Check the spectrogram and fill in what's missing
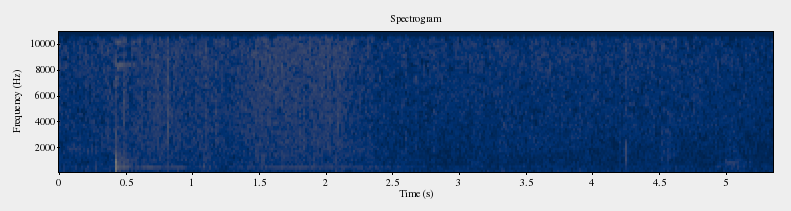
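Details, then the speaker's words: Weber hearing test: a tuning fork is struck and placed on the patient's forehead, giving a sharp strike then a steady fading pure hum. The patient hears it in both ears, a normal result; conductive hearing loss would lateralize to the affected ear. "Lo normal es que el paciente escuche por ambos oídos igual o de alguna manera simétrico. En caso de hipocusas de conducción, este sonido va a lateralizar al oído enfermo."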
